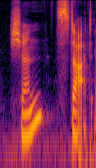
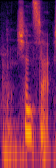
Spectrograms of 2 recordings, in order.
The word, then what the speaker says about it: Schoenstatt: But German word for beautiful place, German S-C-H-O-E-N, Shunstot, S-T-A-T-T, Shunstot.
